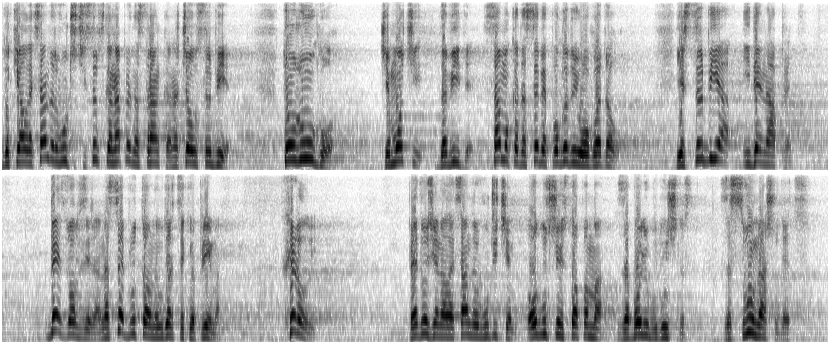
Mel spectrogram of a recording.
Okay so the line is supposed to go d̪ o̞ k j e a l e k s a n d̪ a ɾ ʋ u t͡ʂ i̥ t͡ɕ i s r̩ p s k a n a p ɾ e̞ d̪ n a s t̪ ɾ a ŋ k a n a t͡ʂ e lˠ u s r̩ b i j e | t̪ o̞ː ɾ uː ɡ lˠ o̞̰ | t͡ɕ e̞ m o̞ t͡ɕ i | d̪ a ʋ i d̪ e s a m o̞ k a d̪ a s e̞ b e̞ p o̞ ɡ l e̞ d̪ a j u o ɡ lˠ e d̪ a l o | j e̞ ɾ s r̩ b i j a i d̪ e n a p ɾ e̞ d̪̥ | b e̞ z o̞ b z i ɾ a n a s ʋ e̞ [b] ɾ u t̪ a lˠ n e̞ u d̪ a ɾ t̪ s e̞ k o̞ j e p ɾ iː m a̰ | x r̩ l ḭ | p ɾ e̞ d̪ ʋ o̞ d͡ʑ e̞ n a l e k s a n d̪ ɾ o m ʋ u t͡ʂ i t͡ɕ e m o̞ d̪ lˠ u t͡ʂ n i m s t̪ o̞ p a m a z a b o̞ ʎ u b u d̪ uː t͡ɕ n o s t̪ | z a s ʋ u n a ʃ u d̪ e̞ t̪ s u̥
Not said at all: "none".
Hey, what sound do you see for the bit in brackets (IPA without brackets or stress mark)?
b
